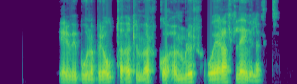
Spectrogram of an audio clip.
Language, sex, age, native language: Icelandic, male, 40-49, Icelandic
